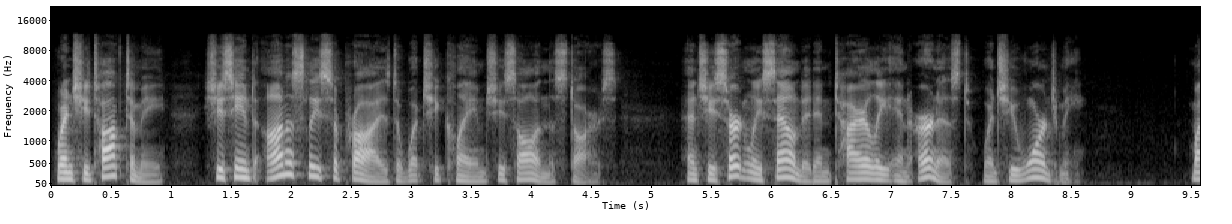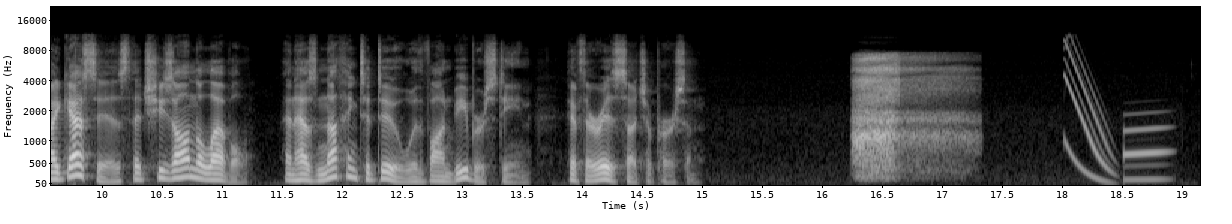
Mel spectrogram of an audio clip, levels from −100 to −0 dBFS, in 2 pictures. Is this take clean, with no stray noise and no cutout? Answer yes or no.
no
